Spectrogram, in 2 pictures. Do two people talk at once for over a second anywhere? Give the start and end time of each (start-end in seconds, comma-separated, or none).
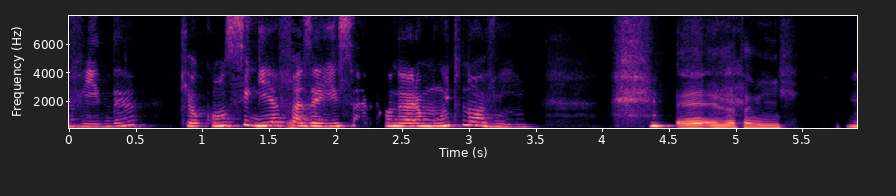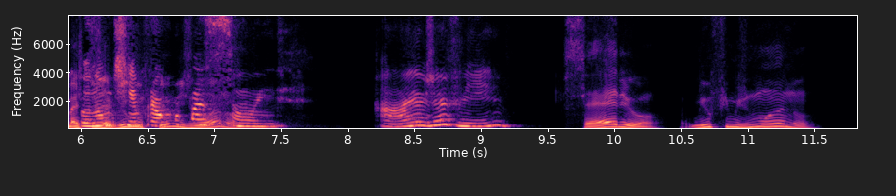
6.0-7.3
